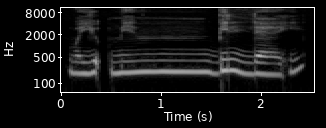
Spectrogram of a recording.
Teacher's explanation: वयुमिन बिल्लाही मिन के बाद बासे वर्ड शुरू हो रहा है तो यहाँ पर होगा इकलाब. तो मीन को ऐसे अदा करेंगे कि होठों को टाइट बंद नहीं करेंगे लेकिन दो सेकंड्स का टाइम देंगे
